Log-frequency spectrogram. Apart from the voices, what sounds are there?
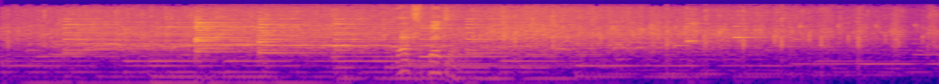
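audience hand clapping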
